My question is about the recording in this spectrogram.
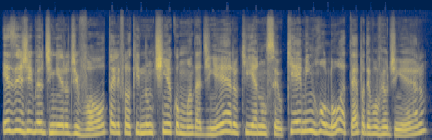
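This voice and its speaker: Animated Brazilian woman telling a story. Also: on the high side, quick pace, no echo, studio quality. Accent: Brazilian Portuguese. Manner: animated, acts out quoted dialogue, laughs often. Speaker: podcast co-host. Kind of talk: casual storytelling chat.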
